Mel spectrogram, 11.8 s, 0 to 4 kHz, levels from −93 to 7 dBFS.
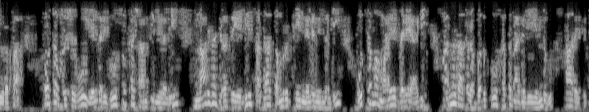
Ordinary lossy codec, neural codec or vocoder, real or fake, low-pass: Opus, 24 kbps; none; real; 3.6 kHz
